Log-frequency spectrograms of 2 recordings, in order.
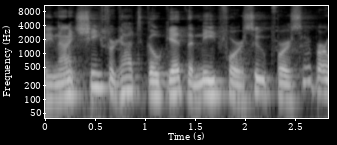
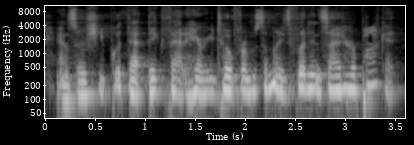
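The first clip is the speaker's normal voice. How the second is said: usual speaking voice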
